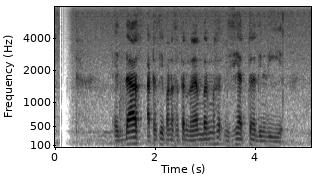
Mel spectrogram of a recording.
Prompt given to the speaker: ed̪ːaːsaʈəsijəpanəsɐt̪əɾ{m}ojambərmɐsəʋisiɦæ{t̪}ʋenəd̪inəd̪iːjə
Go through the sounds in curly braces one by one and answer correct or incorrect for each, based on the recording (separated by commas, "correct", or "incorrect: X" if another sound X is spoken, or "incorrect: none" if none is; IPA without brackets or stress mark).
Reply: incorrect: n, correct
